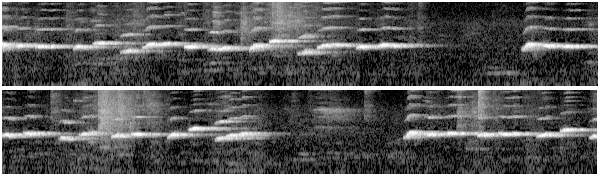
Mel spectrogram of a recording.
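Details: Pet cockatiels give three bursts of warbling whistles, each a run of short rising and falling slurred notes strung together, with quiet pauses of about a second between bursts.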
